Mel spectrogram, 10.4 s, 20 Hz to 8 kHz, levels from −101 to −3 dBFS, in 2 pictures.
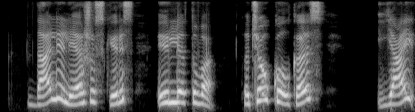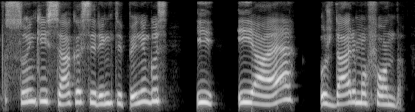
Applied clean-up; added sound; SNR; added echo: none; none; none; none.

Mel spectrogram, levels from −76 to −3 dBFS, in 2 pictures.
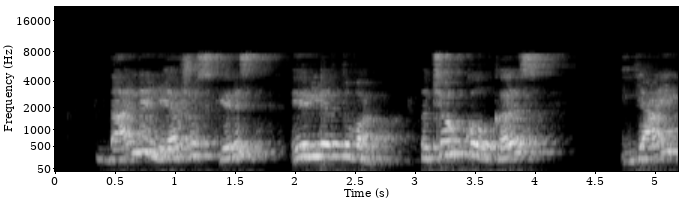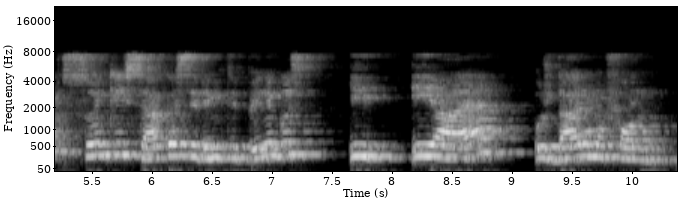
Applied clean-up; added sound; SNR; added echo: none; none; none; reverberation time 0.6 s.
